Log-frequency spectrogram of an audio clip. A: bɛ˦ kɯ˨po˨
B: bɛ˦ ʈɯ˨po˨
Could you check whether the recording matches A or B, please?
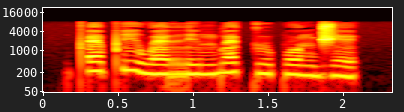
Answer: A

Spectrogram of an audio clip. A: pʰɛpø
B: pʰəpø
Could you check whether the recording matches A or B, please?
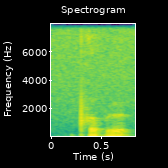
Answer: B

